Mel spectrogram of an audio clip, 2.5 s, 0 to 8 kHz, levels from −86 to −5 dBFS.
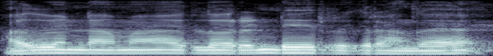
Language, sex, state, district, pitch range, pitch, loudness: Tamil, male, Tamil Nadu, Kanyakumari, 105-115 Hz, 110 Hz, -14 LUFS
